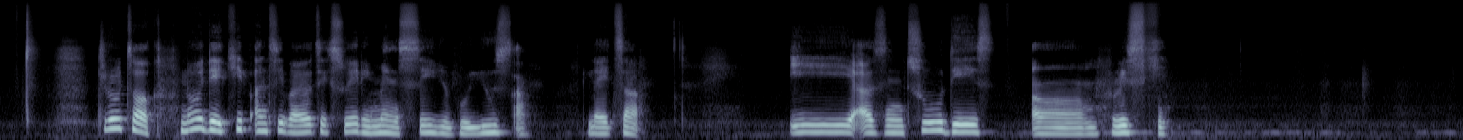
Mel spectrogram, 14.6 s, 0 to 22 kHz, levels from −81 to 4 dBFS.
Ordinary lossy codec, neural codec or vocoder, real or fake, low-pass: none; autoencoder, 48 kHz, 32 numbers a frame, DAC-VAE, trained on Japanese speech; fake; none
